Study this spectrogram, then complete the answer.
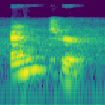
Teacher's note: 찾아보면 enter 앞에 강세가 있어요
